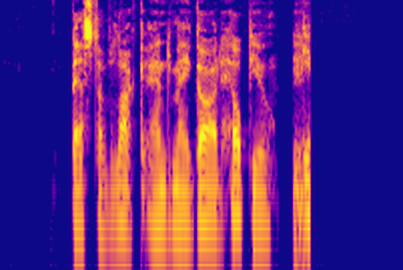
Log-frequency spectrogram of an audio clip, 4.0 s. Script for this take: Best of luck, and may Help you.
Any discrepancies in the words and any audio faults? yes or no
yes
